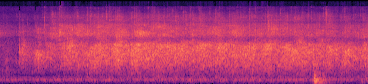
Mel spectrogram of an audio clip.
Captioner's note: applause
